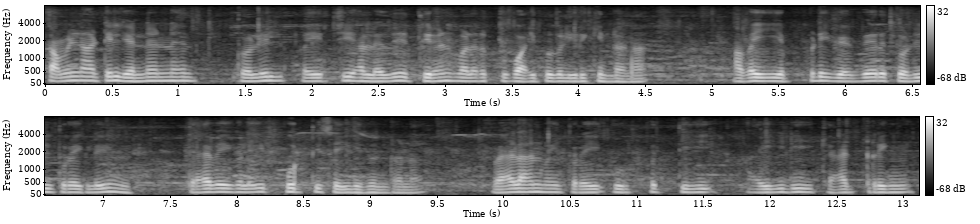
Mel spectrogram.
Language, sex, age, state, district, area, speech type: Tamil, male, 18-30, Tamil Nadu, Mayiladuthurai, urban, spontaneous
